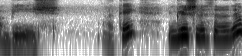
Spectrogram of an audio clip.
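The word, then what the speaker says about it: biche: சோ நேத்துக்கு பார்க்கும்போது நம்ம பீஷ்ன்னு பார்த்தோம் பீஷ்னா என்ன பார்த்தோம்? பெண் முயல சொல்றதாந்த இனி பீஷ்ன்னு சொல்லுவோம். ஆண்மான சொல்றதா இருந்தா அசேர்ன்னு சொல்லுவோம் எ படிக்க கூடாதுன்னு சொன்னோம் எ வந்து உச்சரிக்க கூடாதுன்னு சொன்னேன்.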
